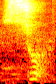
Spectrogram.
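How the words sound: The name is said another country's way. "En otros países"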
